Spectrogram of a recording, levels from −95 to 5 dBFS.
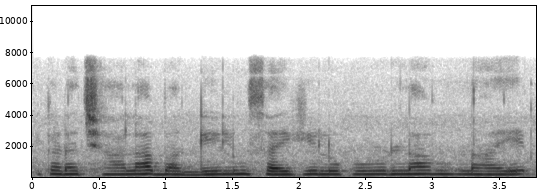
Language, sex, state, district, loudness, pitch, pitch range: Telugu, female, Telangana, Hyderabad, -16 LUFS, 210 Hz, 205-220 Hz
